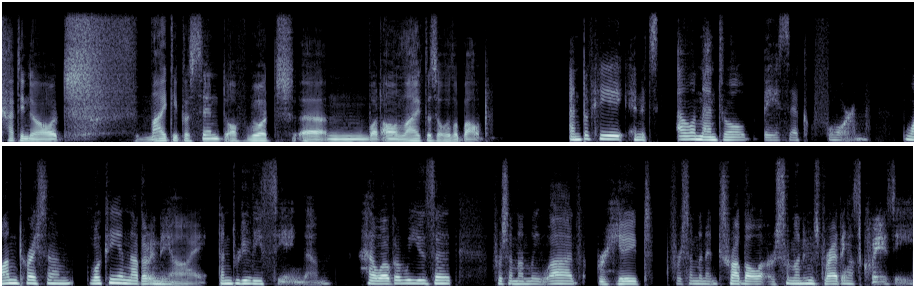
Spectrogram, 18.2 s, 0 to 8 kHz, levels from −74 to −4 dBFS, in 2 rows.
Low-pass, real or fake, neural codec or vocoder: 7.2 kHz; fake; codec, 16 kHz, 0.5 kbps, X-Codec, HuBERT features, trained on general audio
